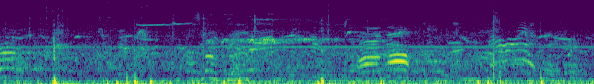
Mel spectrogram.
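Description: Distant voices of players and spectators calling out across an open soccer field. Irregular low thumps and rumble run under them, the sharpest about half a second in.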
